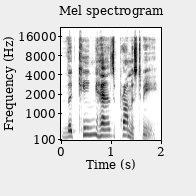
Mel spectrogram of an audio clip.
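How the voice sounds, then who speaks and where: A man's voice: sits high, big pitch swings, no room sound, studio quality, pitched above the performer's own voice, exaggerated voice. A man voicing a pompous, easily offended egg creature who lectures and takes offense. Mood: indignant. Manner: haughty, quick to take offense, lecturing.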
